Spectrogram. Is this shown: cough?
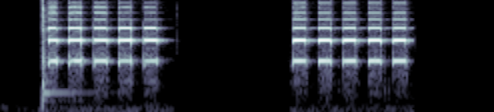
no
